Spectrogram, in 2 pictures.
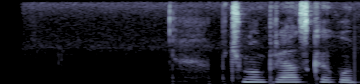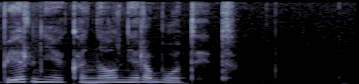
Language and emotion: Russian, neutral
